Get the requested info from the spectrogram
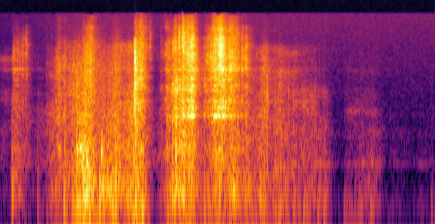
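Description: Scraping against a steel car frame rail in two long strokes, then it stops, as paint is cleaned back to bare metal for welding.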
